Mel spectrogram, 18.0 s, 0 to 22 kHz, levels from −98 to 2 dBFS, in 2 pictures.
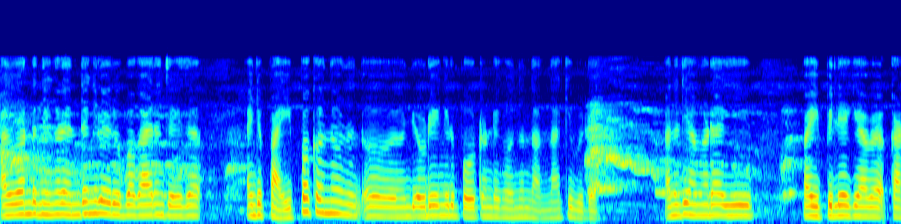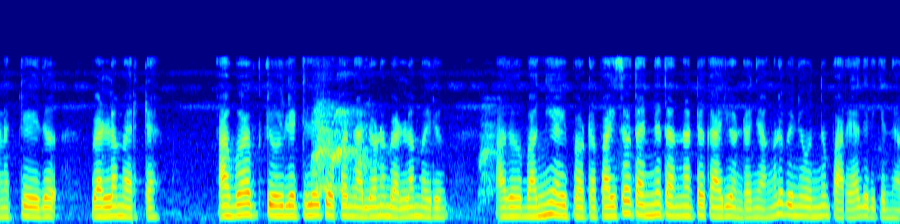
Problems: none marked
